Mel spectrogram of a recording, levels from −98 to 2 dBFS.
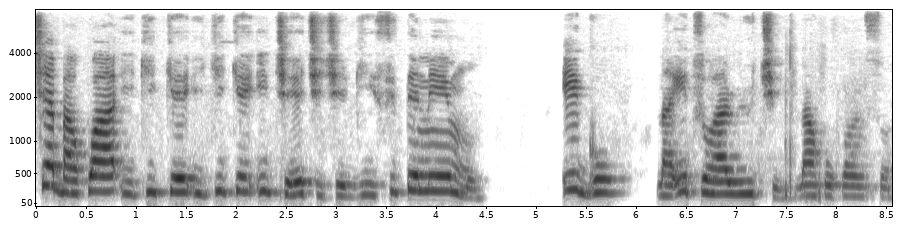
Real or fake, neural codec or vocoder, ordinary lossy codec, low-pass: real; none; none; none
